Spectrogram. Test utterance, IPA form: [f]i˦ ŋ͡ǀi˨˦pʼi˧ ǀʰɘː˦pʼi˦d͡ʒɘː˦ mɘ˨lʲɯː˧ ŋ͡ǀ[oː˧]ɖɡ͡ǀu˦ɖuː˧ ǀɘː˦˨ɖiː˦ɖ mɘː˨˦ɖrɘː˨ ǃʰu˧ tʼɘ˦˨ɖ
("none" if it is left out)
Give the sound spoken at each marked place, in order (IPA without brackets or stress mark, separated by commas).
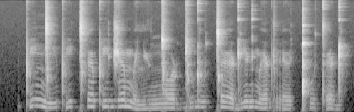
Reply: pʼ, oː˧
